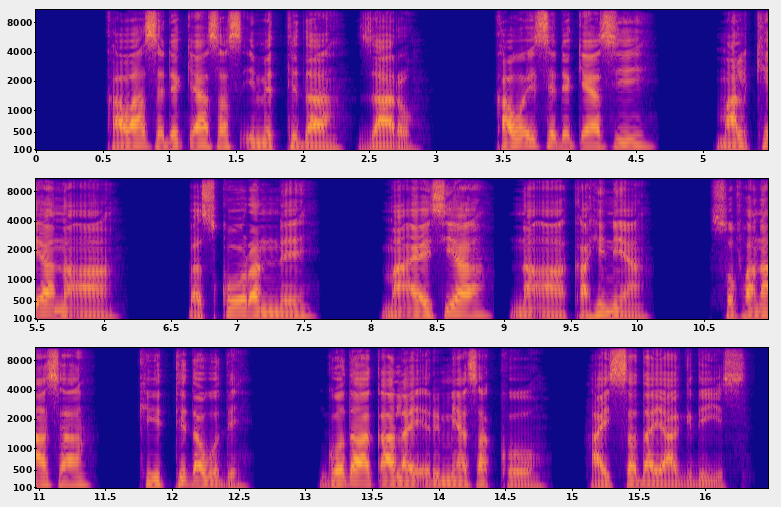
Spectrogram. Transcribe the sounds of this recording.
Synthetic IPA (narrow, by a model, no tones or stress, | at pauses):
kɐwaːs̬ɛd̪ɛkʼːɪjaːs̬ɐsɪmɛt̪ːɪd̪ɐzaːɾɔ̰ | kɐwɔjsɛd̪ɛkʼːɪjaːsɪ | mɐlkːɪjanɐʔa | ɓɐsko̞ːɾɐnːɛ | mɐʔɐjsɪjanɐʔaːkɐɦɪnɪja | sɔfɐnaːsɐ | kiːt̪ːɪd̪ɐwɔd̪ɛ | ɡɔd̪aːkʼaːlɐjɛɾmɪjaːsɐkːɔ | hɐjsːɐd̪ɐjaːɡɪd̪ɪjɛ̰s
